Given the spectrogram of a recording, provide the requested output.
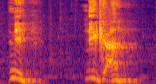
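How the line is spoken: Frightened, trembling voice. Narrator (Chinese): 方明面如白纸，声音发抖地说

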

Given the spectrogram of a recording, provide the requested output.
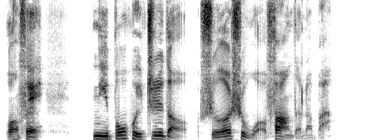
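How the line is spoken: Stunned, low voice. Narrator (Chinese): 七绝愣住，低声道

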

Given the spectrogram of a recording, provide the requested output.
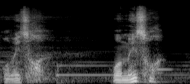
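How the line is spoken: Panting, to herself. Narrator (Chinese): 蔡静喘气，告诉自己

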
